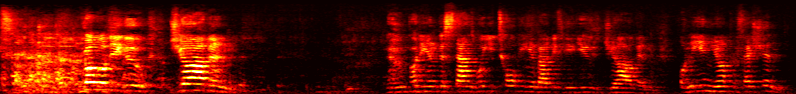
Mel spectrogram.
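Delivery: ordinary delivery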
